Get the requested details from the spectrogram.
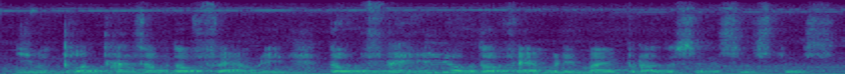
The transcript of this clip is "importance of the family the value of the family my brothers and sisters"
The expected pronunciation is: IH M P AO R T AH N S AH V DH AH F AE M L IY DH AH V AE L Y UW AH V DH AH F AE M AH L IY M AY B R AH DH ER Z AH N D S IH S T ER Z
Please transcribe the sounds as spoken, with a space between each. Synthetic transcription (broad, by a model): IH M P AO T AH N S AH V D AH F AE M L IY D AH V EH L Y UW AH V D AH F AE M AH L IY M AY B R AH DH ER S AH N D S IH S T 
